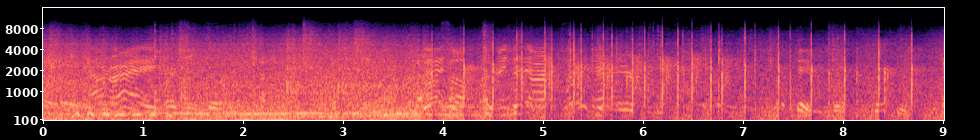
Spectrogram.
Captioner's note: applause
